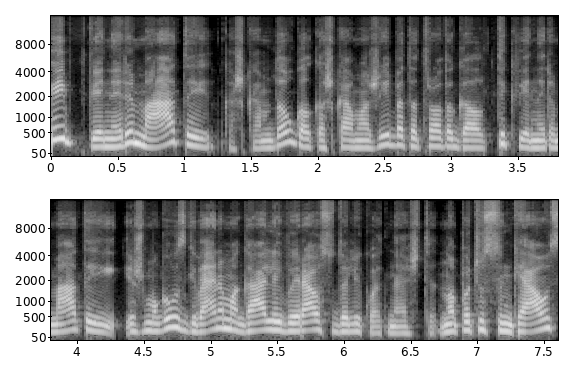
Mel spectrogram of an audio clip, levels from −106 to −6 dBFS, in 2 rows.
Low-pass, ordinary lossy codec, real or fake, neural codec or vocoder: 14.4 kHz; Opus, 24 kbps; real; none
